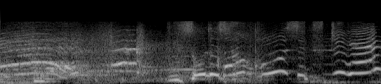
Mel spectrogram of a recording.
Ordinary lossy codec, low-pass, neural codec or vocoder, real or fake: none; none; codec, 16 kHz, 1 kbps, X-Codec, HuBERT features, trained on balanced general audio; fake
